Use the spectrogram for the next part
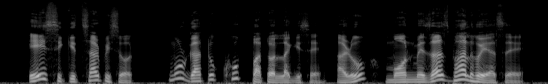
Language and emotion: Assamese, happy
